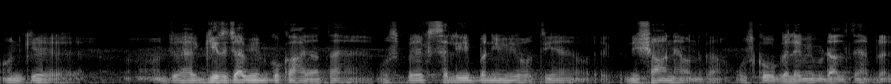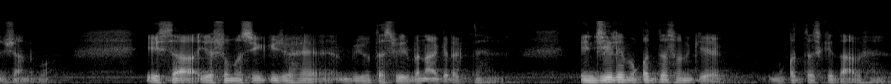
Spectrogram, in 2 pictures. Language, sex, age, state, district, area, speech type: Urdu, male, 45-60, Delhi, Central Delhi, urban, spontaneous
